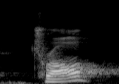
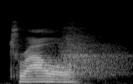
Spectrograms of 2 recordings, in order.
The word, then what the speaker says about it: trowel: english so is it is it troll like rhymes with paul or is it trowel rhymes with owl um what do you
